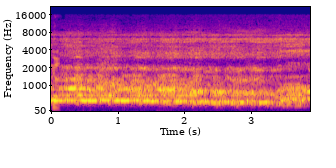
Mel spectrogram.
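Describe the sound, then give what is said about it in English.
Howler monkeys roar in a loud, continuous chorus, a deep droning howl with a rough, grinding edge that holds steady for several seconds without a break. No one talks over it. “All right, bring me up so we can hear what a howler monkey sounds like.”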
